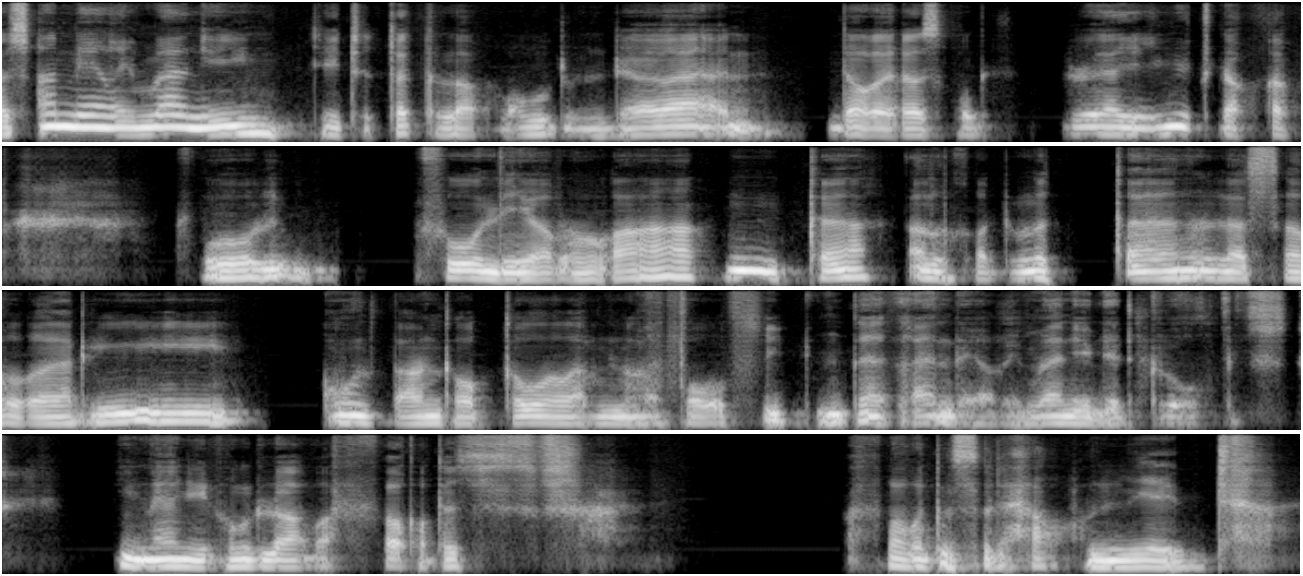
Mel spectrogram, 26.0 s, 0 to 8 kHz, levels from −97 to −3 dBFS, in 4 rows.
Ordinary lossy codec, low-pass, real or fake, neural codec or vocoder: none; none; fake; codec, 16 kHz, 1 kbps, FunCodec, trained on Chinese and English, 50 frames a second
